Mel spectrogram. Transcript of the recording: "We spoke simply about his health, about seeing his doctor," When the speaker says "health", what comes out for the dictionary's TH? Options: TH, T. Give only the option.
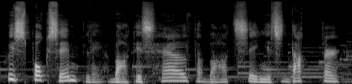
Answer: TH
